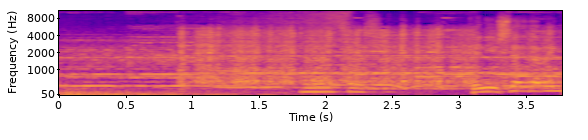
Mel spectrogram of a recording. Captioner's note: static crackling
